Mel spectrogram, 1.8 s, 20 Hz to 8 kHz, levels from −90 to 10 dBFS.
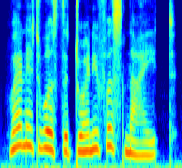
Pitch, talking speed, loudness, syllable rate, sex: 250 Hz, 230 wpm, -17 LUFS, 4.9 syllables/s, female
